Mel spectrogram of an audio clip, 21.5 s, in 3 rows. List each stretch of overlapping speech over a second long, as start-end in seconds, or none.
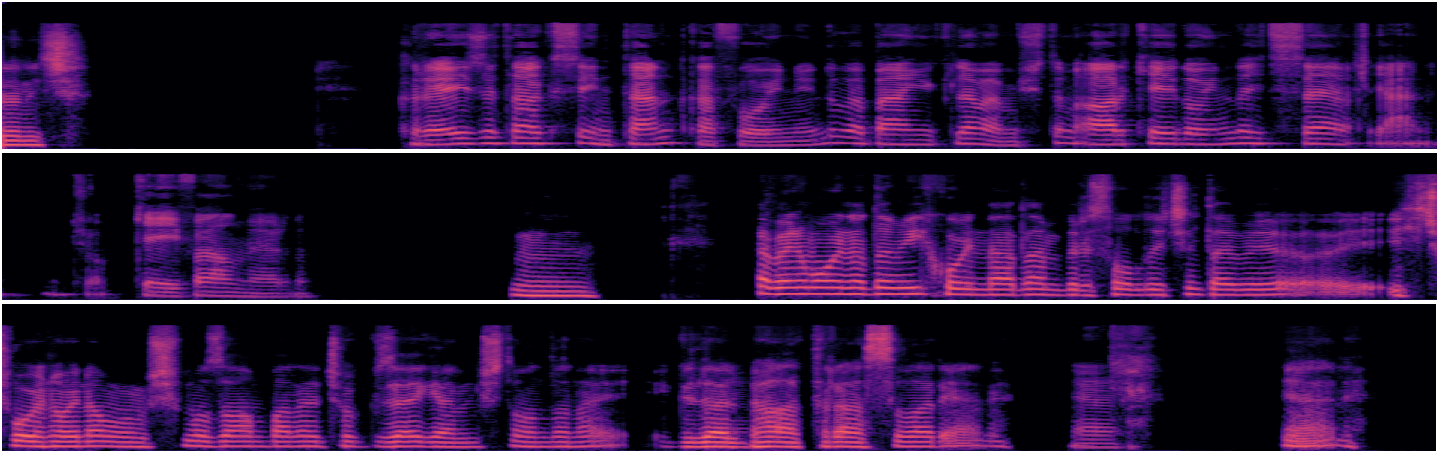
none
